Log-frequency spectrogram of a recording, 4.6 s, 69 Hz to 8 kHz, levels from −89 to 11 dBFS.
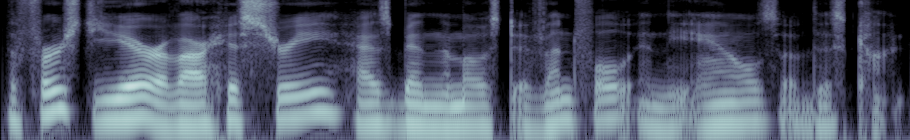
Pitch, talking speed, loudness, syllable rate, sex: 125 Hz, 225 wpm, -18 LUFS, 5.3 syllables/s, male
